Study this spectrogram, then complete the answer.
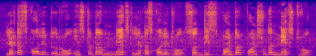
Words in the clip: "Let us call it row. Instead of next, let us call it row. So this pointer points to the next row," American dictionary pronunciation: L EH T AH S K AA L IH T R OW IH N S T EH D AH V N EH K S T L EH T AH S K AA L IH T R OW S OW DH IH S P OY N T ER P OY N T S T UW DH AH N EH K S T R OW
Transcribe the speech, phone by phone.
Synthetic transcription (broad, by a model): L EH T AH S K AA L IH T R OW IH N S T EH D AH V N EH K S T L EH T AH S K AA L IH T R OW S OW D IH S P OY N T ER P OY N T S T UW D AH N EH K S T R OW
